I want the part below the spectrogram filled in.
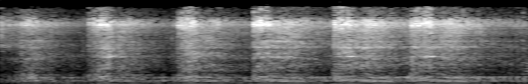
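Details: Bajaj Pulsar RS single-cylinder engine after rebuild with new crank, timing chain and coolant, reused head gasket and original sensors; runs steadily with a few throttle blips amid street noise, even and healthy, no knocking.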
